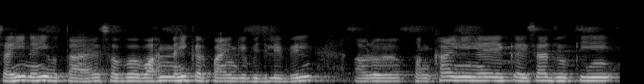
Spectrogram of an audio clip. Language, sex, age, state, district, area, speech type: Hindi, male, 30-45, Uttar Pradesh, Bhadohi, urban, spontaneous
